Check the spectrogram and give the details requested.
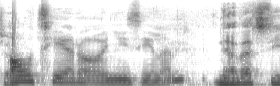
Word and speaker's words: Aotearoa: Well, isn't New Zealand, I'll get Lou to pronounce it so I get it. So it's Aotearoa, New Zealand. Now, that's the official name of New Zealand now, isn't it? So, again? So Aotearoa, which means land of the long white cloud.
